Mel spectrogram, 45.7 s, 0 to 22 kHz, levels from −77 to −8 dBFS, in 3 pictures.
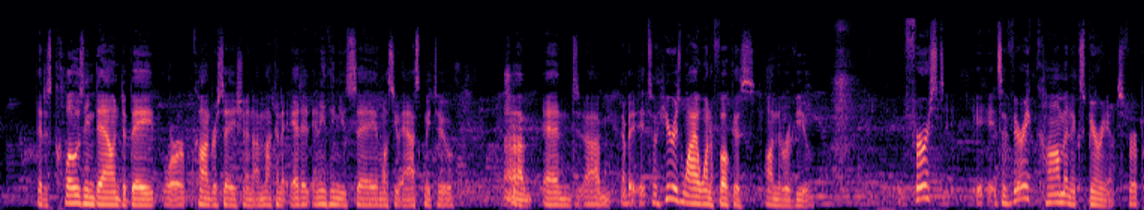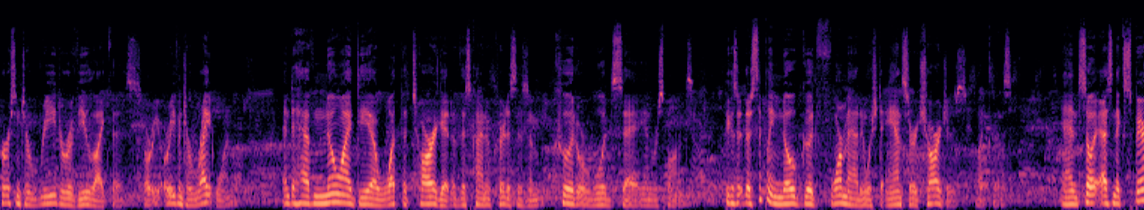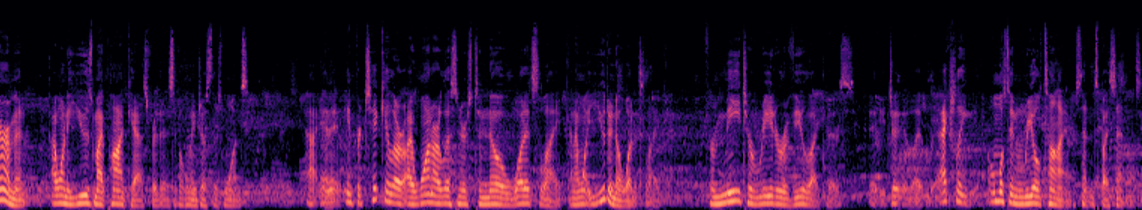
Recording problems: chatter from many people; noticeable; throughout; 15 dB below the speech

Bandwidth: 15 kHz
